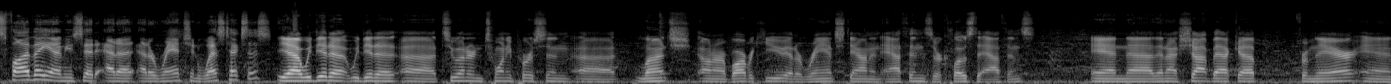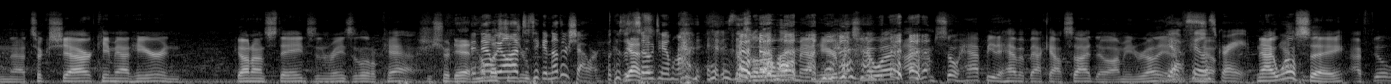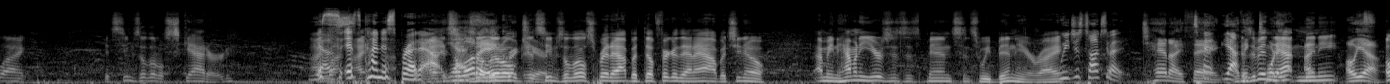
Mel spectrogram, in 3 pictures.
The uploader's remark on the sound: LIVE from Cattle Baron's Ball 2022. Recording live from the 49th Annual Cattle Baron's Ball at Southfork Ranch.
